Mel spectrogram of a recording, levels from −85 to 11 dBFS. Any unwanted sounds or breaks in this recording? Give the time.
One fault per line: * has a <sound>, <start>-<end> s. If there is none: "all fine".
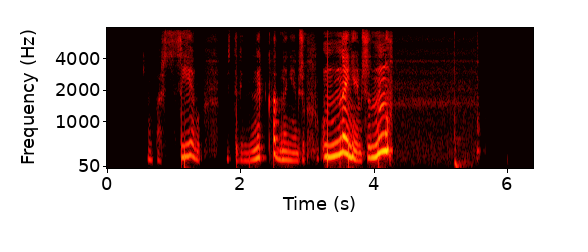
* has a dropout, 2.4-2.5 s
* has a thud, 5.2-5.5 s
